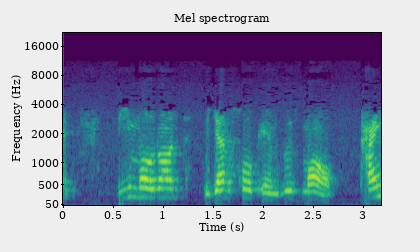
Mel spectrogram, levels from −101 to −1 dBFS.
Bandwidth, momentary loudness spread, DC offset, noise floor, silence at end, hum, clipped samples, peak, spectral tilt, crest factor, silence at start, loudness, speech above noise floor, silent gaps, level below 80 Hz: 5.4 kHz; 14 LU; under 0.1%; -48 dBFS; 0 s; none; under 0.1%; 0 dBFS; -5.5 dB/octave; 20 dB; 0 s; -20 LUFS; 28 dB; none; -64 dBFS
